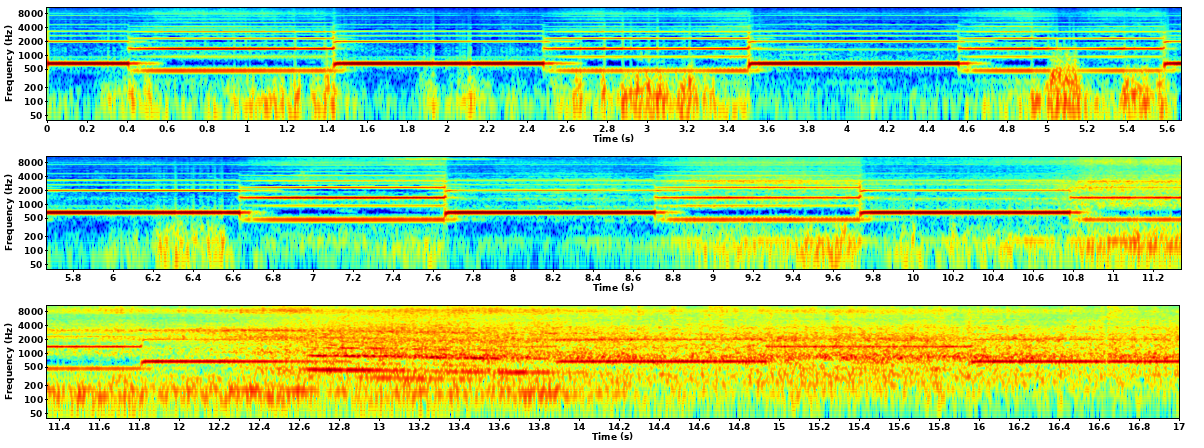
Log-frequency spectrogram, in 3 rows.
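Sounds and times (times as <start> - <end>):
two-tone crossing warning siren: 0.0 - 17.0
approaching train: 7.4 - 17.0.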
